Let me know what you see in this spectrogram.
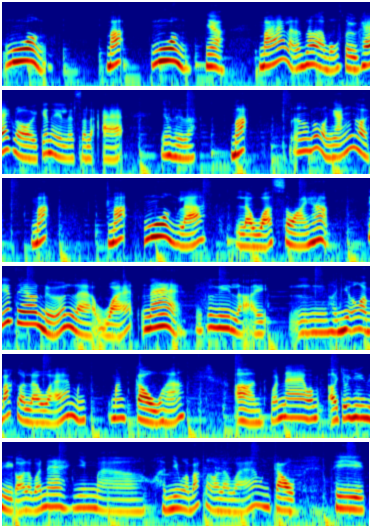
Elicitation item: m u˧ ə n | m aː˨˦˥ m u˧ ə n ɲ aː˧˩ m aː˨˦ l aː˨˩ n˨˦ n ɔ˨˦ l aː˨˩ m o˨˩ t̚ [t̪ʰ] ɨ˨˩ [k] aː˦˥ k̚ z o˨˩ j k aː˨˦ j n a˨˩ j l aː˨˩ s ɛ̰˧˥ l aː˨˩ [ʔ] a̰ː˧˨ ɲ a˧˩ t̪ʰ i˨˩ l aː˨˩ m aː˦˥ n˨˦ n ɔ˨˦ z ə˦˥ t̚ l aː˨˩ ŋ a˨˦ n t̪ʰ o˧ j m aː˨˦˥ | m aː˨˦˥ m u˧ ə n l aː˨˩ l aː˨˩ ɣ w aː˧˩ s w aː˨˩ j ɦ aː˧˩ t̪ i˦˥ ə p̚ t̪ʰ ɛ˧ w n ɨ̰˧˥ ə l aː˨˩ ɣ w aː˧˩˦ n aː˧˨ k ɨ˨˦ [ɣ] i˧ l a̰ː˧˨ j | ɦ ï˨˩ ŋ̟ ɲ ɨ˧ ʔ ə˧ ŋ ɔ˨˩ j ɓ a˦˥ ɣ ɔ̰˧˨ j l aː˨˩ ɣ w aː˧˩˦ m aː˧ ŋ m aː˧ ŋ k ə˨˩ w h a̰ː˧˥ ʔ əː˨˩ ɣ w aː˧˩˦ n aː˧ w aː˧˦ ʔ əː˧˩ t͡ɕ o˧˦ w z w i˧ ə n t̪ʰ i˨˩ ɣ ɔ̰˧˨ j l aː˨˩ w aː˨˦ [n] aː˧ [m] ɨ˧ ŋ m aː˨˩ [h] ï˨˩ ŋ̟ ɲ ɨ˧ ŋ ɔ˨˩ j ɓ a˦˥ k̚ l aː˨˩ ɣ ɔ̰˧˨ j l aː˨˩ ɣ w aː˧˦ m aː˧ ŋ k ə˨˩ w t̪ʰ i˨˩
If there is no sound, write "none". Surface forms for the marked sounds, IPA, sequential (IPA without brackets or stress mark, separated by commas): t̪, x, ʔ, ɣ, n, ɲ, h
